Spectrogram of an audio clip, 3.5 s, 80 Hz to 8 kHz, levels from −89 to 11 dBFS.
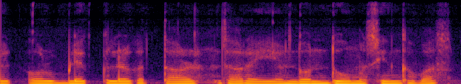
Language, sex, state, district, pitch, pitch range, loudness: Hindi, male, Arunachal Pradesh, Longding, 195 Hz, 185-195 Hz, -14 LUFS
